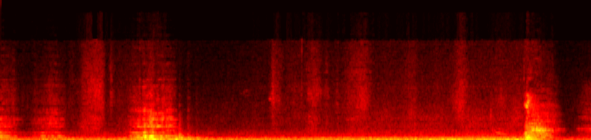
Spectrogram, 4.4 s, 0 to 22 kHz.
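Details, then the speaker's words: 1960 Chevrolet Impala, sat 32 years, hub turned slowly by hand with brakes backed off: dry, gritty rasp throughout from a worn-out inner wheel bearing, a ball bearing rather than a taper bearing; the other side's hub is silent. "that bearing in there that inner bearing is toast"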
